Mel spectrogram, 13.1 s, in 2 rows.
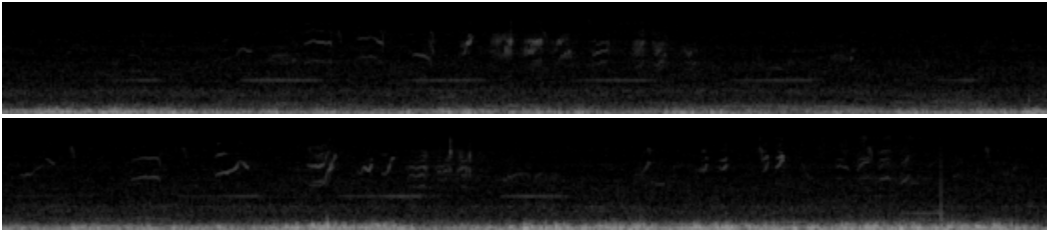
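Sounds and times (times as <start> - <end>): wind rumble on microphone: 0.0 - 13.0
birds chirping: 0.7 - 13.0
steady repeating bird note: 0.8 - 10.1.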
